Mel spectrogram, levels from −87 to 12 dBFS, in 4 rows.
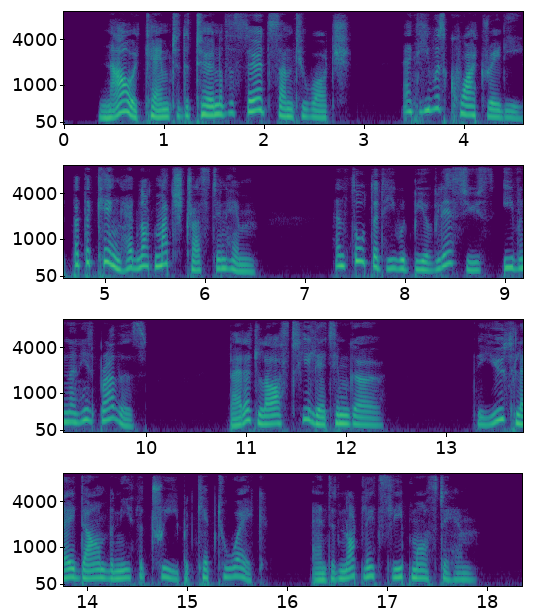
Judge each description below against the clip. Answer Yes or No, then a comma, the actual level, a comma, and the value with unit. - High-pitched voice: No, medium, 175 Hz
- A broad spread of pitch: Yes, wide, 5.9 semitones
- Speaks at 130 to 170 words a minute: No, fast, 205 wpm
